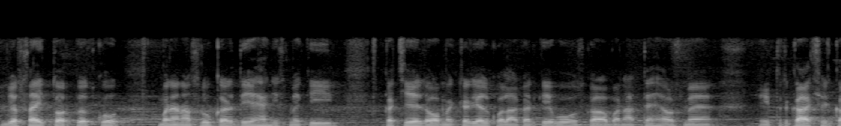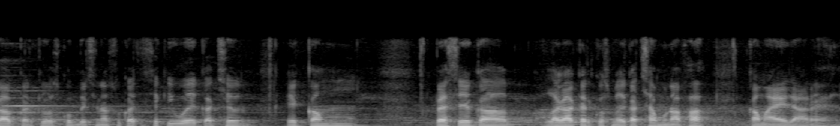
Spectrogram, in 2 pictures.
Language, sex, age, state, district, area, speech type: Hindi, male, 30-45, Bihar, Darbhanga, rural, spontaneous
